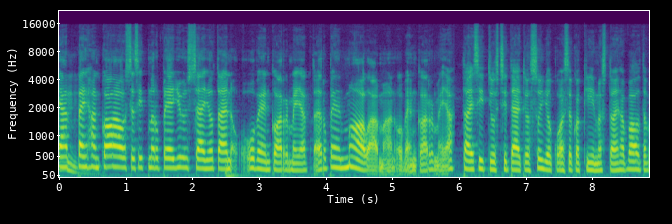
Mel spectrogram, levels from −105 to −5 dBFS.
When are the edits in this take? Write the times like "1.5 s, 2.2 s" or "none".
3.8 s, 6.0 s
